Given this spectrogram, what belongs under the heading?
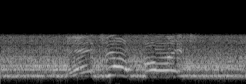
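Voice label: English near waypoint mood medium; speech; War Thunder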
